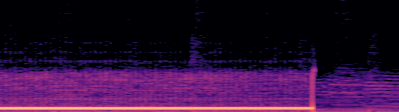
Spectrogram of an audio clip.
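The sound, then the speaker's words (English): A phone line ringing on an outgoing call to the caller's mother. One steady, fairly loud electronic ringback tone holds for about a second and a half, then cuts off abruptly into faint background hiss. “Let's see if she'll answer the phone.”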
